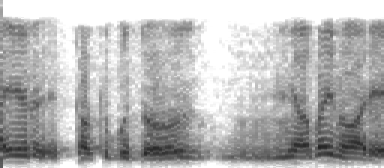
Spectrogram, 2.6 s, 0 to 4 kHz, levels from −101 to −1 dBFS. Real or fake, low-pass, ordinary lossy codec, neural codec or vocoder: fake; 3.6 kHz; MP3, 32 kbps; codec, 16 kHz, 8 kbps, FreqCodec, larger model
